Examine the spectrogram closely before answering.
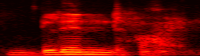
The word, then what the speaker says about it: Blindheim: at a town called blindheim next slide so the next slide will show the this is an etching of the battle of what became known as blenheim it was a mispronunciation of blind time a little town outside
